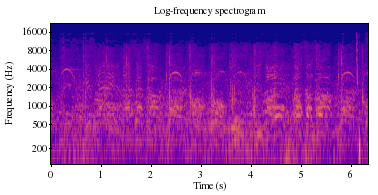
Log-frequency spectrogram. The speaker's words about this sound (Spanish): escuchamos eh, gritos en ellas de Israel asesino, Macron cómplice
